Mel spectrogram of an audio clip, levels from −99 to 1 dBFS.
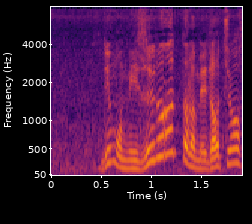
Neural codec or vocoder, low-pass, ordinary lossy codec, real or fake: codec, 16 kHz, 16 kbps, FunCodec, trained on LibriTTS, 50 frames a second; none; none; fake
